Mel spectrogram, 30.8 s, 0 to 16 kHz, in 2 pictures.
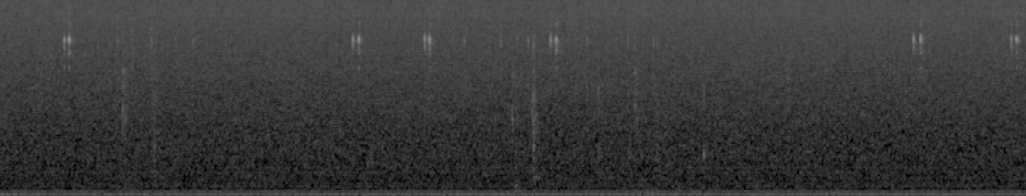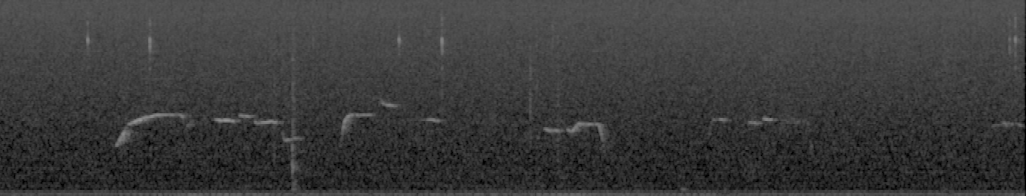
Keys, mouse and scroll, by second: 1.5 middle click, 3.9-5.3 middle drag, 5.3 click, 6.5 click, 6.8-7.9 middle drag, 8.3 click, 8.6 middle click, 9.1 scroll down 2, 9.2 middle click, 9.9 scroll up 2, 10.5-12.3 scroll down 2, 12.3-13.7 scroll up 1, 13.7-19.0 drag, 19.0-19.5 scroll up 1, 19.5-20.3 middle drag, 20.3-21.4 scroll up 1, 21.4 click, 22.3-23.1 scroll up 5, 23.1-23.4 scroll down 1, 23.4-26.6 shift+middle drag.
